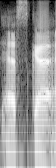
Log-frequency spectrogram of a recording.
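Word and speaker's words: Escha: No, it's Eska and Logi, and I refuse to accept that those are the way that those two names are pronounced, and yet they are.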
